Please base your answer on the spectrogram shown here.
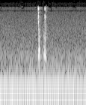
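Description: A computer mouse clicks twice in quick succession while working in GIS software, two crisp faint ticks over a quiet low hum.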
